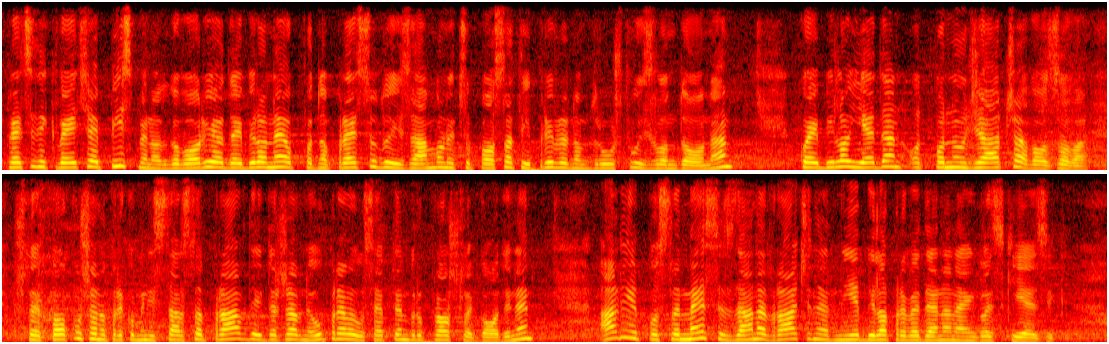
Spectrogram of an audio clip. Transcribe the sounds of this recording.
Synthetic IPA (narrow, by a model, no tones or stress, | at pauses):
pɾet̪sʲjed̪nikʋe̞ːt͡ɕajepismenoːd̪ɡo̞ʋo̞ɾio̞d̪aje̞biːlˠo̞ne̞opxo̞d̪nopɾe̞sud̪uizaːmolnit̪supo̞slat̪ipɾiʋɾe̞d̪no̞md̪ɾuːʃt̪ʋuizlˠo̞nd̪o̞ːna | kojejebiːlo̞jed̪ano̞d̪̚po̞nud͡ʑaːt͡ʃaʋo̞zo̞ʋa | ʃt̪o̞jepo̞kuʃano̞pɾe̞ko̞minist̪aːɾst̪ʋapɾaːʋd̪e̞id̪r̩ʒaːʋne̞upɾaʋe̞use̞p̚t̪e̞mbɾupɾo̞ʃle̞ɡo̞d̪ine̞ | alije̞po̞sleme̞set̪d̪aːnaʋɾaːt͡ɕenajeɾnije̞biːlapɾeʋe̞d̪enanaeŋɡleskije̞zik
